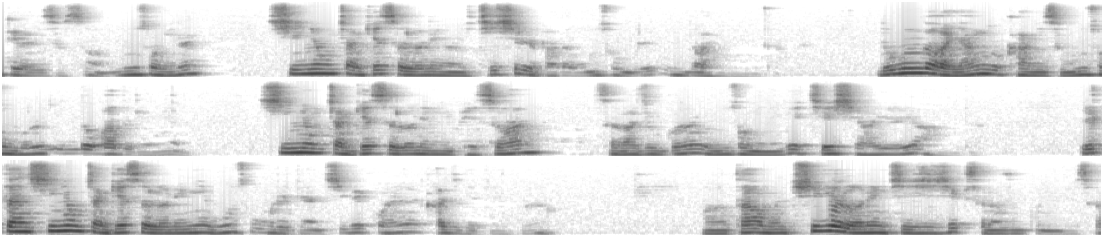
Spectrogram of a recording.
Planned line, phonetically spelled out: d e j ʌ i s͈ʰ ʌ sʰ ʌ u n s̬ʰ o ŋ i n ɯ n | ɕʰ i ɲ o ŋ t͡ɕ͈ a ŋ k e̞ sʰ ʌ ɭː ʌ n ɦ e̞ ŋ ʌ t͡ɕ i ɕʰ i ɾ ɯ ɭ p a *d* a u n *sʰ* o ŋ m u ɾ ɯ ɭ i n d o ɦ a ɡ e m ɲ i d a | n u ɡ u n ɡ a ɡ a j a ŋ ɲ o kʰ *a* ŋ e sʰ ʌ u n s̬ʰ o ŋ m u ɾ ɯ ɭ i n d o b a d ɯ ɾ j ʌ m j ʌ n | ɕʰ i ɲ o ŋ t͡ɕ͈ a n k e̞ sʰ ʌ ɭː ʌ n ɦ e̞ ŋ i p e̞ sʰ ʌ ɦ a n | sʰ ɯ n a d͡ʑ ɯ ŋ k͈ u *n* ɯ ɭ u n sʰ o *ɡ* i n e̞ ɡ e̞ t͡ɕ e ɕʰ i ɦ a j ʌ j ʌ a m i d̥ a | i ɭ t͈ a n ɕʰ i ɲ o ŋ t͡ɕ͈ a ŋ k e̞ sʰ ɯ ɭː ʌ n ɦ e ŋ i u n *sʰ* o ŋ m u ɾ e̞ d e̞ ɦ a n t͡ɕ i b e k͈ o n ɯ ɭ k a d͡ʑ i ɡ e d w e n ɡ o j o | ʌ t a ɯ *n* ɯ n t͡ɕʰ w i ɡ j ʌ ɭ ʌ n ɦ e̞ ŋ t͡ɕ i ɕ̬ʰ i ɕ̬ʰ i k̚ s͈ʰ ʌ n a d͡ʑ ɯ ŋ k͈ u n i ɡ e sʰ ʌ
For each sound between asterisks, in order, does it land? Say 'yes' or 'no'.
yes, yes, yes, yes, no, yes, no

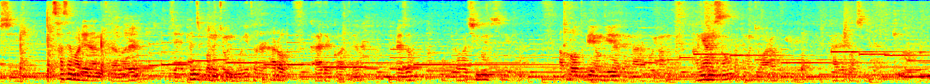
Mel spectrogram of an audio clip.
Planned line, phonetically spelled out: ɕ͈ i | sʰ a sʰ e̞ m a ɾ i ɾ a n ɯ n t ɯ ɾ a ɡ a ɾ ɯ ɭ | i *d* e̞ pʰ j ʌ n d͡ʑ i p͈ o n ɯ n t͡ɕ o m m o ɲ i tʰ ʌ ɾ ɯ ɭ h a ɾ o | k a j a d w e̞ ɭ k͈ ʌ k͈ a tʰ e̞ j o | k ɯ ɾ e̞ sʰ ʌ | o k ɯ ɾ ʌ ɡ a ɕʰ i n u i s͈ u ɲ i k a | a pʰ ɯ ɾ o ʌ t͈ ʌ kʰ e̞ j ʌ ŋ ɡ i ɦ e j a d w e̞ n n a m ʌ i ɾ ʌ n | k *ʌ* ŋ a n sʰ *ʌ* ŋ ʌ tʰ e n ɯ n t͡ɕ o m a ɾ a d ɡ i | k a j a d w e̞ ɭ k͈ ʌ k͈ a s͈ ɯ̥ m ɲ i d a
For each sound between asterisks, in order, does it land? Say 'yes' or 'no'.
no, no, yes

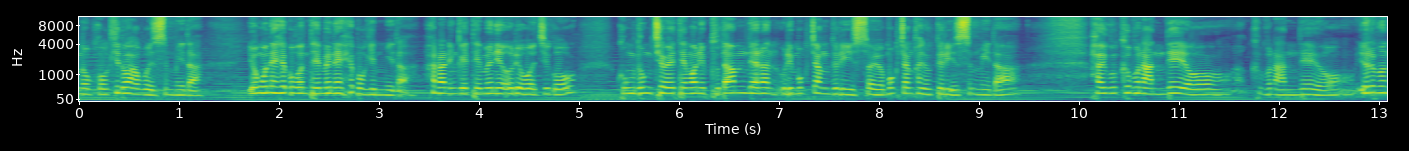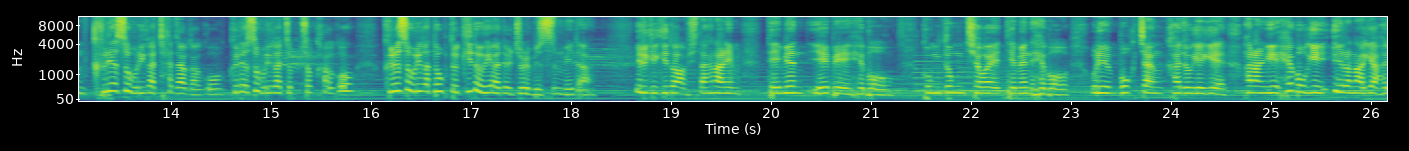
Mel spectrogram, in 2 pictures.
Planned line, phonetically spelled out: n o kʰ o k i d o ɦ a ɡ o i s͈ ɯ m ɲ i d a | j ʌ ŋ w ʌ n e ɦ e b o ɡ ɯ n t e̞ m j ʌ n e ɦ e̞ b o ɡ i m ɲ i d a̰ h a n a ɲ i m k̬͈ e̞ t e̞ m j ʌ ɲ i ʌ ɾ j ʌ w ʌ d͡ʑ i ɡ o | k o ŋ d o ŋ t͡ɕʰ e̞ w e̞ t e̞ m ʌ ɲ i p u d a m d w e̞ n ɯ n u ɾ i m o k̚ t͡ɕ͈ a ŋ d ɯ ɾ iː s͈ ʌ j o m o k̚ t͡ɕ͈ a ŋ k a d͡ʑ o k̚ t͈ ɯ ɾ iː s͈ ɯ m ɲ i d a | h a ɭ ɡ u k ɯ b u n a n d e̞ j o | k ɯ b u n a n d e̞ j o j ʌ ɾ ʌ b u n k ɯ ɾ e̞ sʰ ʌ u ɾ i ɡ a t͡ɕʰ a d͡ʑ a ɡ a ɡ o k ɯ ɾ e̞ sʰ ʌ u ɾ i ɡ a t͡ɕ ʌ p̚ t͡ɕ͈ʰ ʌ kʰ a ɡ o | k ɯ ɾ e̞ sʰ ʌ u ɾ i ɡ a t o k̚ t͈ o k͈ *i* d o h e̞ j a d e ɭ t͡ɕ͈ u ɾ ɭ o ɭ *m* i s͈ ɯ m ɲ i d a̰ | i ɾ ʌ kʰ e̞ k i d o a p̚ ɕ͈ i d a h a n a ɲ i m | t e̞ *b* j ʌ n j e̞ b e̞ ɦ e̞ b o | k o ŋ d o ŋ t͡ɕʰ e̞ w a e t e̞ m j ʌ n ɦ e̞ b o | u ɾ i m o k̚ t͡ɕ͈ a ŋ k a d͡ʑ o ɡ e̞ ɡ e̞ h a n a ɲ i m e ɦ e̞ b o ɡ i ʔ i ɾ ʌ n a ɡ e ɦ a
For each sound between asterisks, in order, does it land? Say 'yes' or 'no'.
yes, yes, no

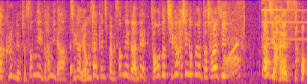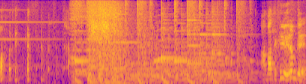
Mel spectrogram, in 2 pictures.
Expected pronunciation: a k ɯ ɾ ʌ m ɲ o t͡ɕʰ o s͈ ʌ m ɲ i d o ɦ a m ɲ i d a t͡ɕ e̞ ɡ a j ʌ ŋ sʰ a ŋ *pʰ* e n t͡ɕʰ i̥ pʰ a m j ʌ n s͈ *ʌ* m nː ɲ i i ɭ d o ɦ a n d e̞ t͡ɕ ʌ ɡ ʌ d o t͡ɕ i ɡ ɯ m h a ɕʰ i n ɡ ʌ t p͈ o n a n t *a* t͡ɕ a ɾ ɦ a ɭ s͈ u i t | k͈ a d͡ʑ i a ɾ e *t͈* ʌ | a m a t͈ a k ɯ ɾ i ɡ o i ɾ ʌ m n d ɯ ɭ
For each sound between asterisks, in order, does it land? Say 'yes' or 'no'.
yes, yes, no, no

